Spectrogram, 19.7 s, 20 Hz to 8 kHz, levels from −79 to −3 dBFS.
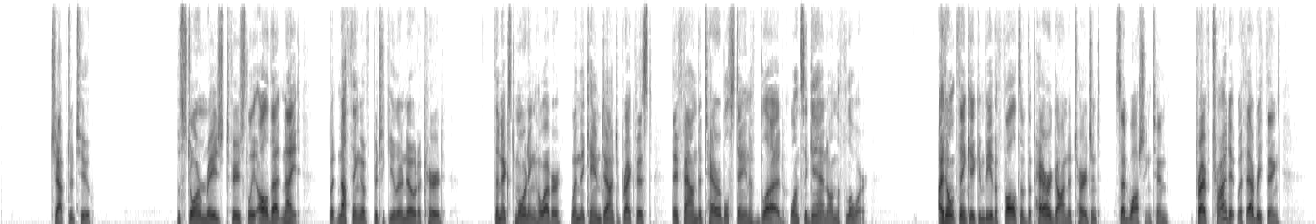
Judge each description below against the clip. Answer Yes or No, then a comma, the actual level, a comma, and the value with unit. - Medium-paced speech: Yes, average, 175 wpm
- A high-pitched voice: No, low, 135 Hz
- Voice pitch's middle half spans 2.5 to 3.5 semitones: No, average, 4.6 semitones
